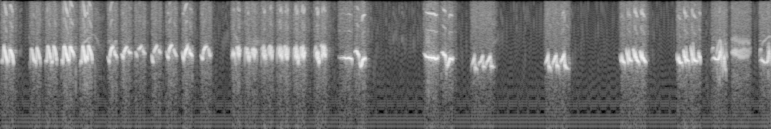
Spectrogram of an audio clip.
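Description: High-pitched chirping calls in quick rattling trains of several notes each, broken by short pauses and growing more spaced out toward the end.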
